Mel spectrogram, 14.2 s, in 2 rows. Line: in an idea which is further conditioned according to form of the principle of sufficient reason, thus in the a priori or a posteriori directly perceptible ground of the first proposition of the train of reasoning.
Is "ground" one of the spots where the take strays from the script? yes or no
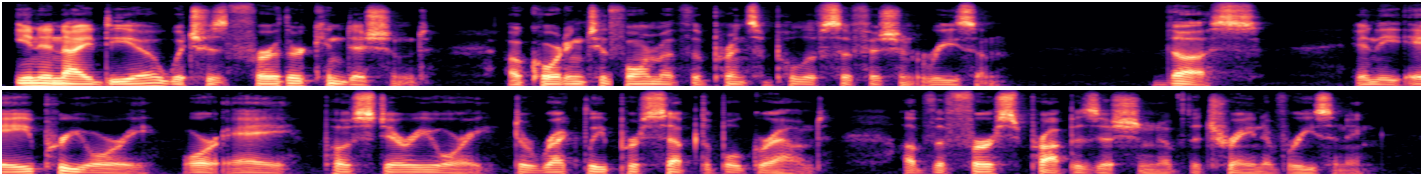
no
